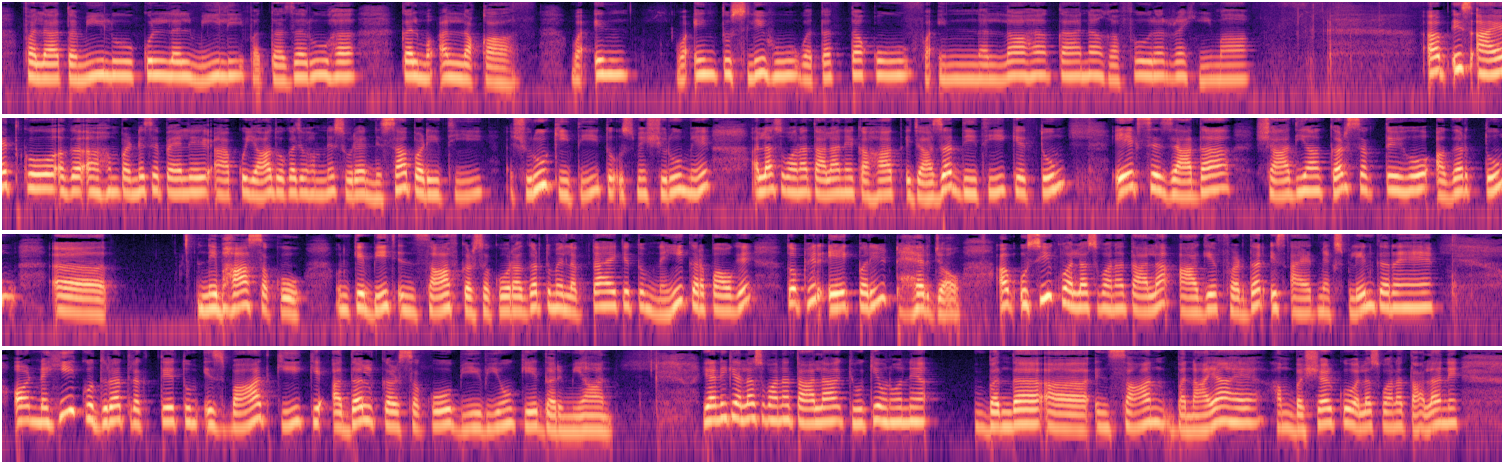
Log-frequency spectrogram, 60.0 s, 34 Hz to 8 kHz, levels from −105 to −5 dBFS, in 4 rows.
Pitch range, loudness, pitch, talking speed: 195-240 Hz, -17 LUFS, 220 Hz, 145 wpm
